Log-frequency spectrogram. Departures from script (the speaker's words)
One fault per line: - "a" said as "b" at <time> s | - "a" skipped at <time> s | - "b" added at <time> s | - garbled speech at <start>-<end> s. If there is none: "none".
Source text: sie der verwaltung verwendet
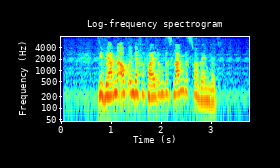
- "werden auch in" added at 0.9 s
- "des landes" added at 2.0 s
